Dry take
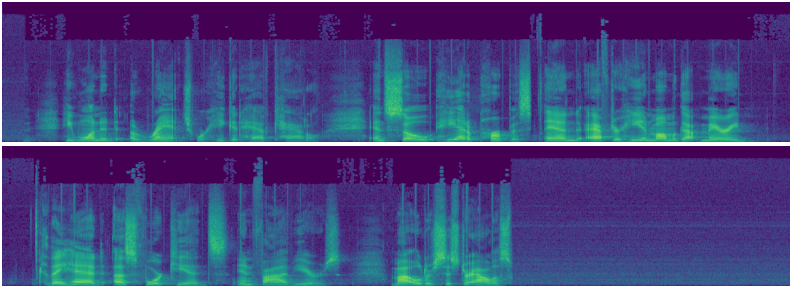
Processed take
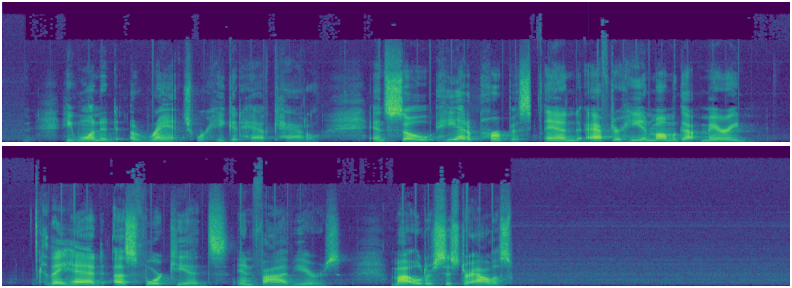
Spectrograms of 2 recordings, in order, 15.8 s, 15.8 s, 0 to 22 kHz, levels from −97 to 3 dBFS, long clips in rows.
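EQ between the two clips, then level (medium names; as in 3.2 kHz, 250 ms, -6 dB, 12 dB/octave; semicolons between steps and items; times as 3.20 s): high-pass 400 Hz 6 dB/octave; dynamic bell 2.3 kHz, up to -4 dB, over -40 dBFS, Q 2.5; +4.0 dB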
